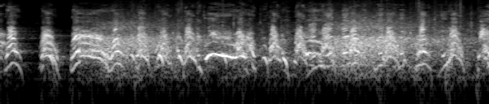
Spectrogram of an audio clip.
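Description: Dogs barking and yipping in a dog pen: a dense, loud run of many sharp, overlapping barks and yelps that continues with barely a pause through the whole clip.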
